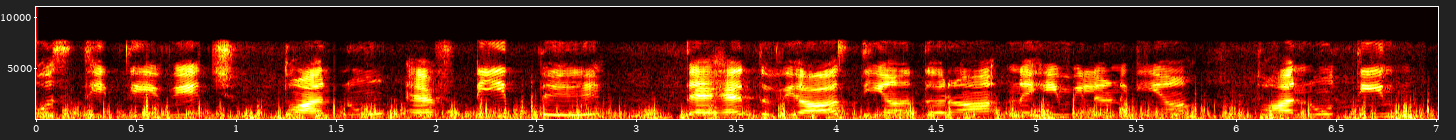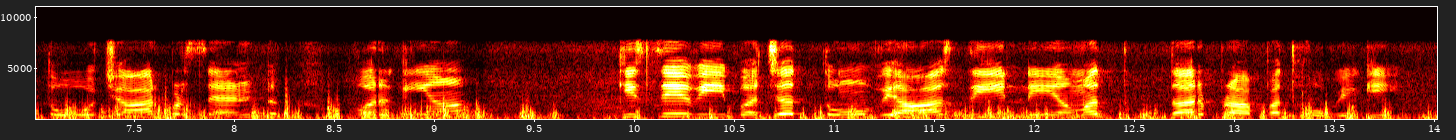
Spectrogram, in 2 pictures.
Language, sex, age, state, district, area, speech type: Punjabi, female, 30-45, Punjab, Mansa, urban, read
